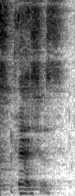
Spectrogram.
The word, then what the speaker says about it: fatuous: again but do it fous the T is like a CH F fous that's a different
